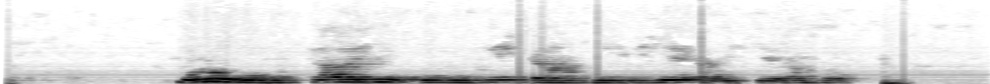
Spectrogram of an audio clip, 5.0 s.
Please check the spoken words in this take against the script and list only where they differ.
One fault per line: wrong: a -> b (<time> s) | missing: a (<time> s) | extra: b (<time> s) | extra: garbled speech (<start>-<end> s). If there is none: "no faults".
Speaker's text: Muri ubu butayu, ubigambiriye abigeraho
no faults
